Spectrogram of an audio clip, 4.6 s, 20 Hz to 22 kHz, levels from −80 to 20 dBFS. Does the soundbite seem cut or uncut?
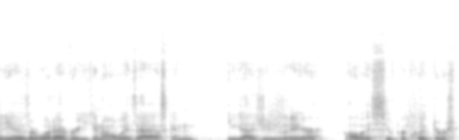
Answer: uncut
